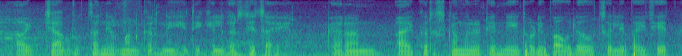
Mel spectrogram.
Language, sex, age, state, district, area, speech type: Marathi, male, 18-30, Maharashtra, Kolhapur, urban, spontaneous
